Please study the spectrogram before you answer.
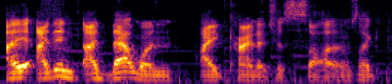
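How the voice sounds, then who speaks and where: Low-voiced man in casual podcast chat. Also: expressive, normal speed, a bit bright, soft background music. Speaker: ASMR roleplay video creator.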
